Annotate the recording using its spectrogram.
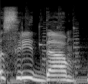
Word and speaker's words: средам: Курсы проходят по средам или же по средам? Итак, важно запомнить, что если речь идет о дне недели, то вариант единственно верный – по средам. Да-да, по средам и никак иначе.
